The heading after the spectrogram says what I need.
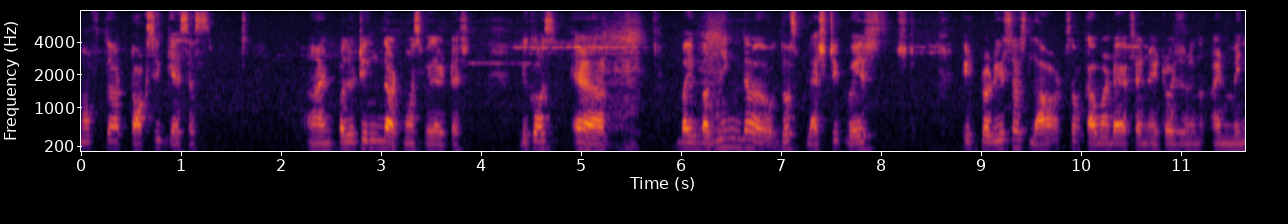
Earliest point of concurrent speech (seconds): none

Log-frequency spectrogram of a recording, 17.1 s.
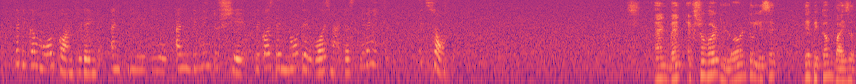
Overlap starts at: none

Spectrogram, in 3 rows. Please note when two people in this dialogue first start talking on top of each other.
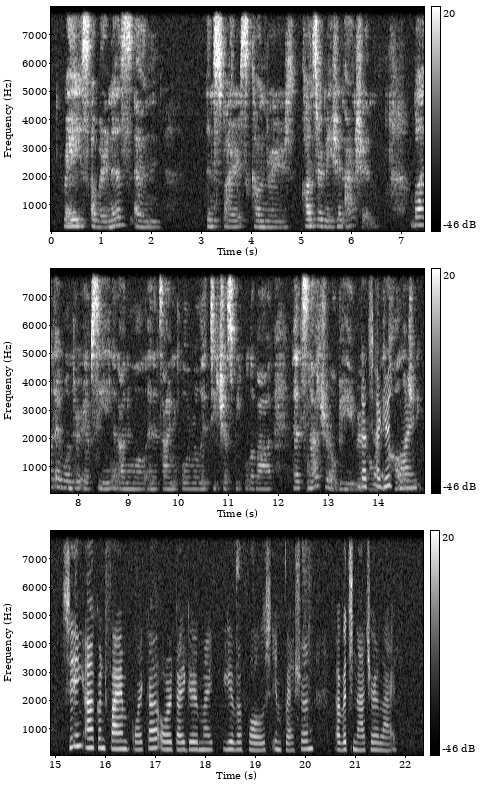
13.6 s

